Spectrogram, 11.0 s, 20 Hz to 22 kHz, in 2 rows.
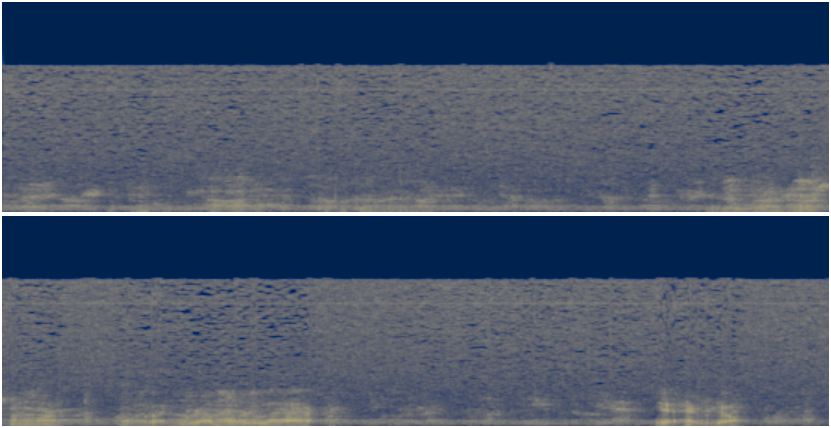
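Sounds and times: man talking: 0:04.7 - 0:07.8, 0:09.9 - 0:10.5.

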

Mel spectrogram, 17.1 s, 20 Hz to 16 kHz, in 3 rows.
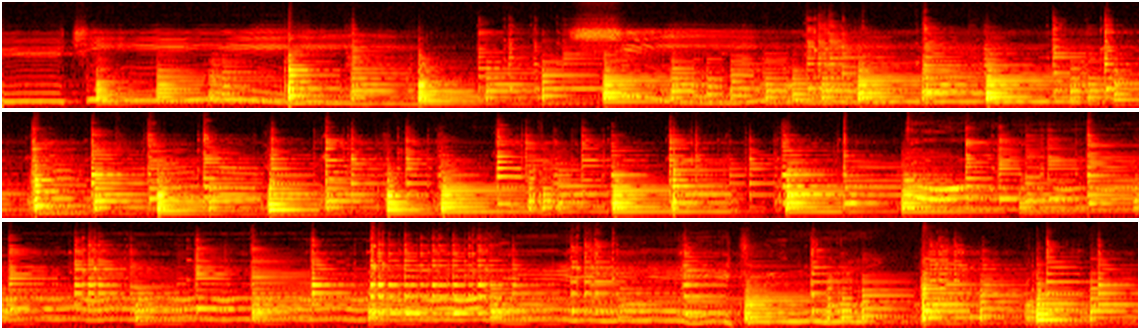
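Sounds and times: plucked string instruments: 0:00.0 - 0:17.0.

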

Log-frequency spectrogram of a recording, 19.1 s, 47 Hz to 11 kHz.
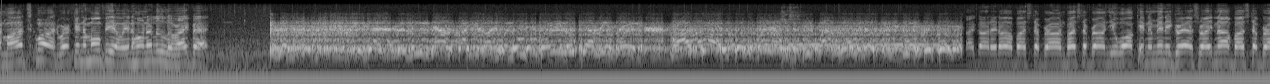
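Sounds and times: garbled radio voices: 0:04.0 - 0:19.0
steady radio tones: 0:04.0 - 0:19.0.

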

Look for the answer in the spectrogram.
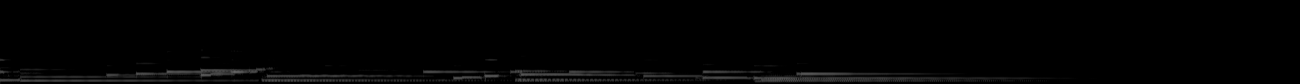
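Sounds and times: plucked guitar music: 0:00.0 - 0:10.7.

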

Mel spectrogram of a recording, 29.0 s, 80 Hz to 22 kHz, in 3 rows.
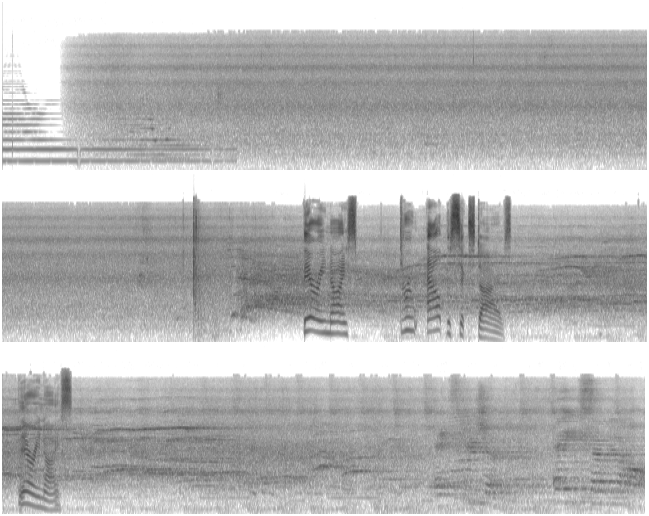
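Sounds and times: indoor pool hall hiss: 0:01.0 - 0:29.0
crowd noise: 0:14.2 - 0:17.4, 0:19.5 - 0:20.4.

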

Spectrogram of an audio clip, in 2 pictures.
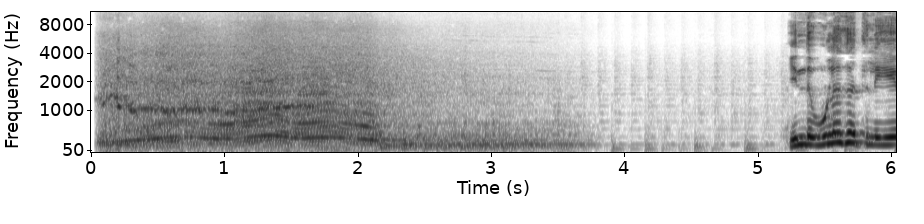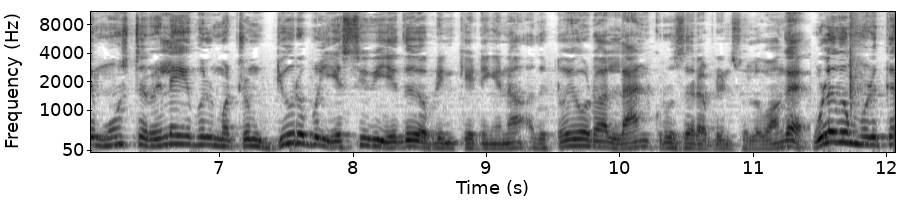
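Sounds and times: car tyres squealing: 0:00.0 - 0:03.8.

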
